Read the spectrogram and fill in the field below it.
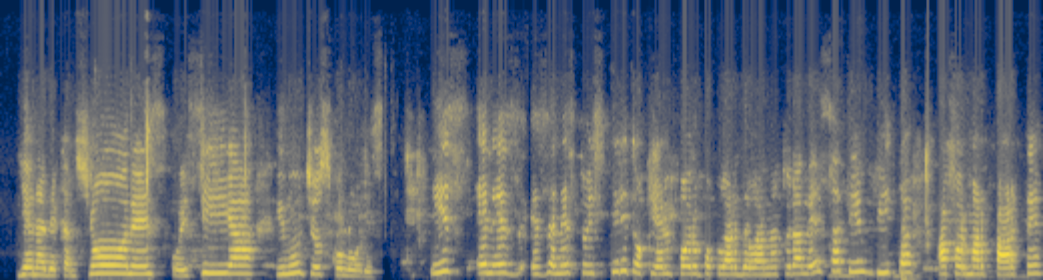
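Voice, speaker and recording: A woman talks at a fairly slow pace in a Portuguese accent. Her pitch variation is ordinary. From Brazil. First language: Portuguese (speaking Spanish). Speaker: activist, social movement representative. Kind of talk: conference presentation. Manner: halting, frequent self-corrections.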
